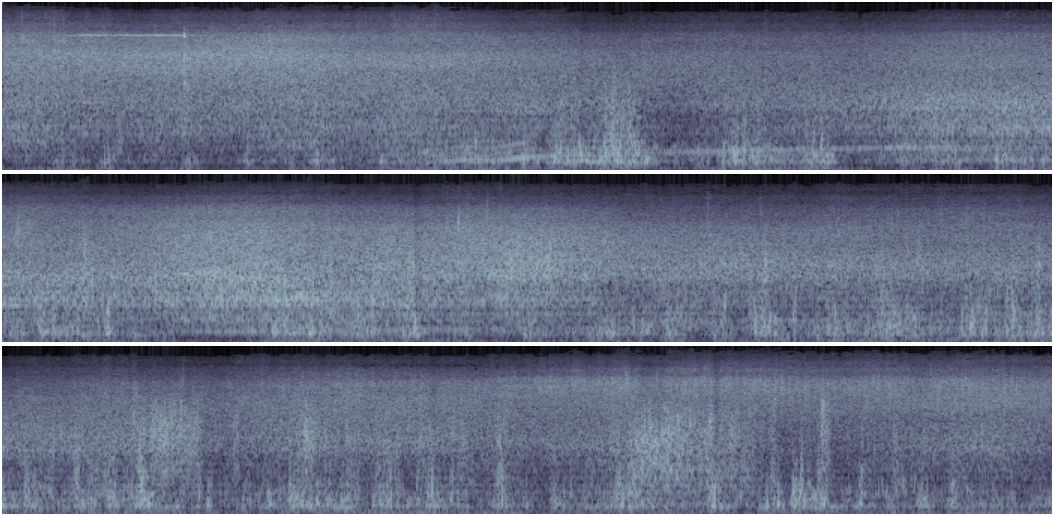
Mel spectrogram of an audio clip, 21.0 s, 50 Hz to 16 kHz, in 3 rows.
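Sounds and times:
rumbling road noise: 0:00.0 - 0:21.0
wind buffeting microphone: 0:00.0 - 0:21.0
electric motor whine: 0:00.7 - 0:11.3.

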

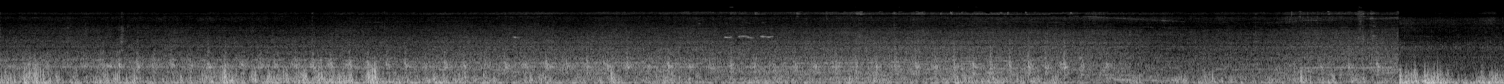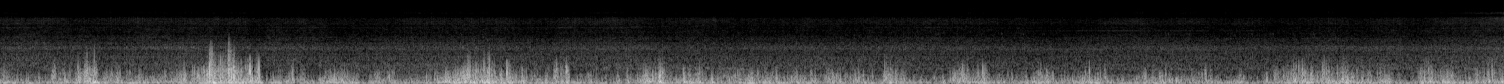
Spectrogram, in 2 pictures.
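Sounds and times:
steel tracks clanking: 0:00.0 - 0:14.0
thin steady squeal: 0:00.0 - 0:14.0
diesel engine running under load: 0:00.0 - 0:30.0.

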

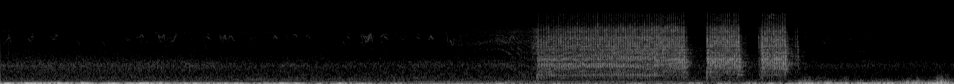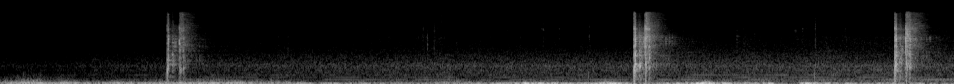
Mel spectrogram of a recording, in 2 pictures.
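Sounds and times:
birds chirping: 0:00.0 - 0:09.7
cordless drill driving into wood: 0:05.0 - 0:08.1.

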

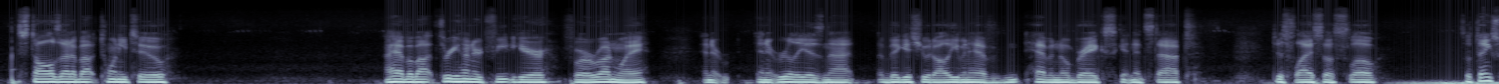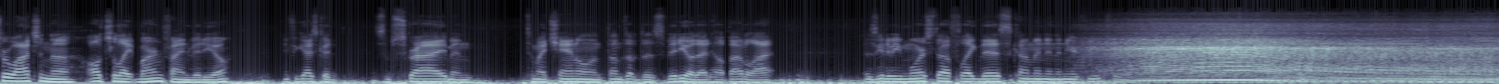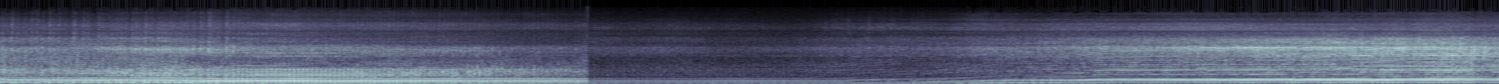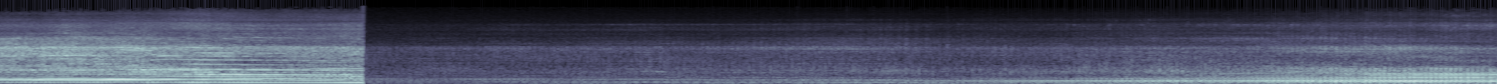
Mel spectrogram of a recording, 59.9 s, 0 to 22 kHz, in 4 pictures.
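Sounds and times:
ultralight airplane engine and propeller: 0:13.8 - 0:59.9.

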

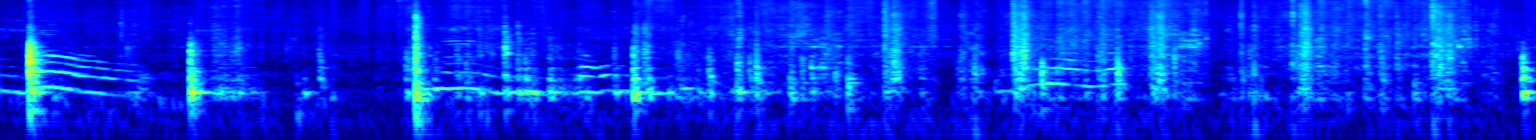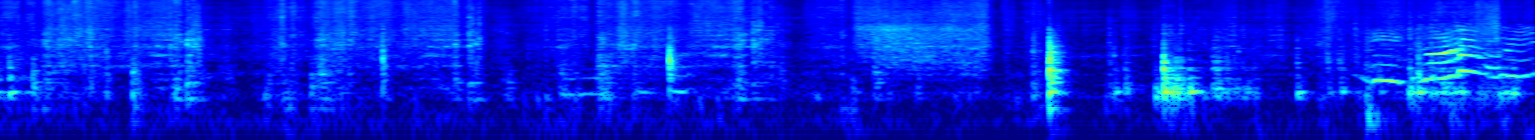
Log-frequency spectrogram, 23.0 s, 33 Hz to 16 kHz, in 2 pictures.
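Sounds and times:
rolling pin rubbing on dough: 0:04.8 - 0:19.1.

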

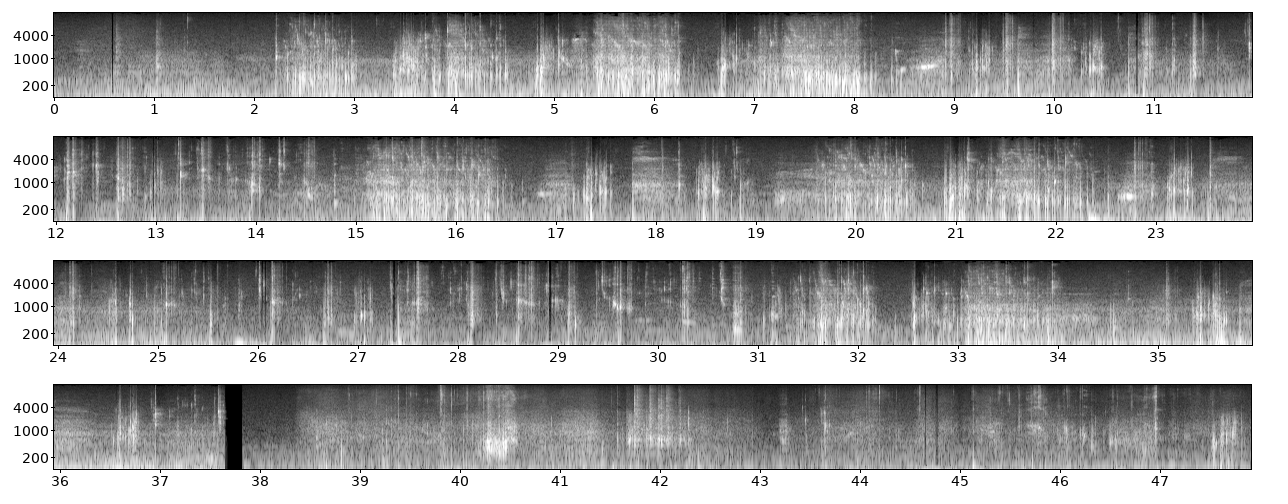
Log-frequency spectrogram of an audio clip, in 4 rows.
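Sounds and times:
chewing crunchy seeds: 0:02.2 - 0:16.5, 0:17.1 - 0:35.8, 0:43.2 - 0:47.9
wet mouth clicks: 0:02.2 - 0:19.0, 0:19.6 - 0:35.9, 0:36.6 - 0:37.7.

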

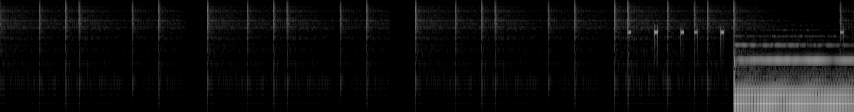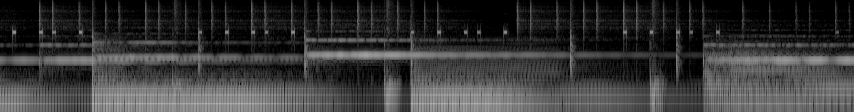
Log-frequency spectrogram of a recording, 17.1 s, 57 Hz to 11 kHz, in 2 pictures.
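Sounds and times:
sharp ringing ticks: 0:12.7 - 0:15.6.

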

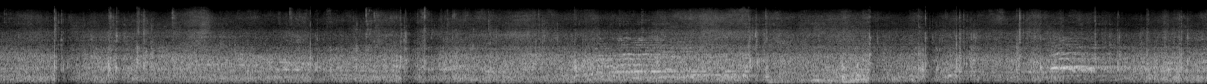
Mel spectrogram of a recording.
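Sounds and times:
arena noise: 0:00.0 - 0:12.0
skates scraping on ice: 0:00.0 - 0:12.0
sticks clacking on puck: 0:00.3 - 0:02.1, 0:03.0 - 0:06.0, 0:07.4 - 0:12.0.

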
